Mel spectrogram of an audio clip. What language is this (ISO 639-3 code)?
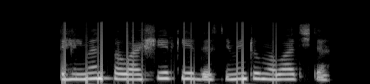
pus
